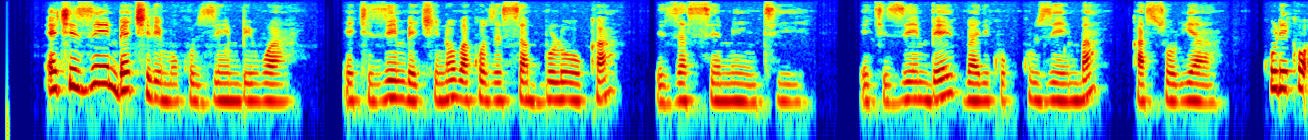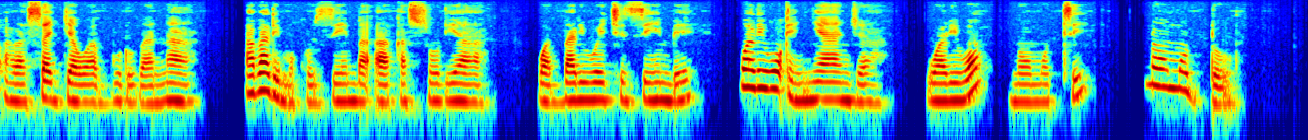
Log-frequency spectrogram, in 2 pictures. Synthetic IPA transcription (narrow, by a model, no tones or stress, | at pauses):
e̞ciziːmbe̞cilimukuziːmbiβwa | e̞ciziːmbe̞cino̞βako̞ze̞sabːuloka | e̞zasemeːntʰi | e̞ciziːmbe̞βalikukuziːmba | kaso̞lja | kuliko̞ʔaβasaɟːawaɡːuluβanaː | βalimukuziːmba̰ʔakaso̞lja | wabːaliwe̞ːciziːmbe̞ | waliwo̞ʔe̞ɲːaːɲɟa | waliwo̞ | no̞ːmutʰi | no̞ːmudːo̞̰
